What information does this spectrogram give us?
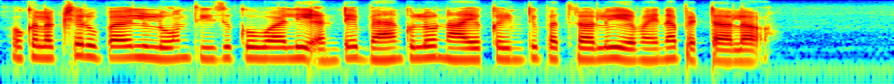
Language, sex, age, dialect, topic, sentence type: Telugu, female, 60-100, Central/Coastal, banking, question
